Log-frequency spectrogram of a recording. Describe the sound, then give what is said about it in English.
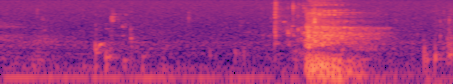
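A person takes a swig of water: a few soft mouth and lip sounds, then one short, louder gulping swallow, with a faint low hum running beneath. “excuse me, a swig of water right there.”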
